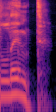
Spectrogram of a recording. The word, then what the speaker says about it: Lindt: Dude, it's just lint. That's It's disgusting. It's like belly button lint.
